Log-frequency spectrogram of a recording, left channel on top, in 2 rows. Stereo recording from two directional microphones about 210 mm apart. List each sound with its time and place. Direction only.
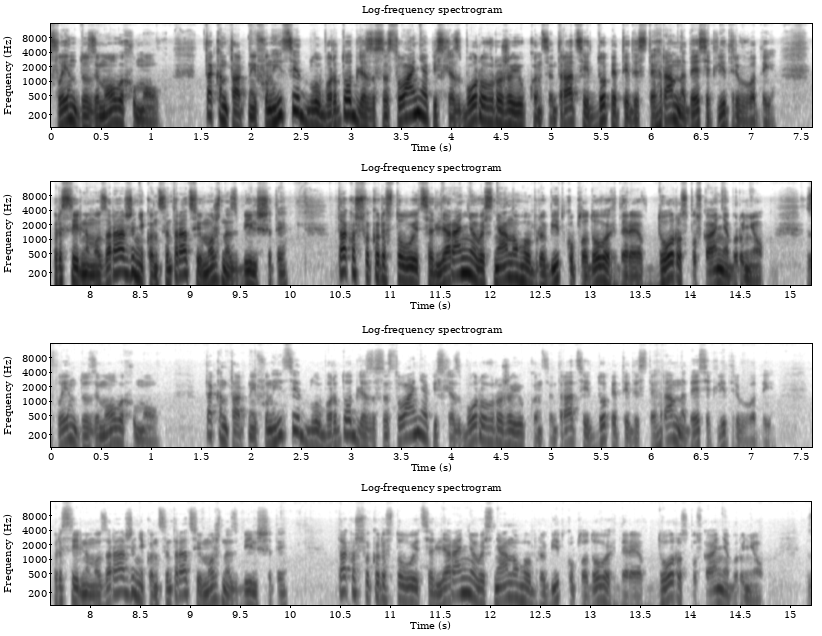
0.0 s speech: 40° left (ahead or behind)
